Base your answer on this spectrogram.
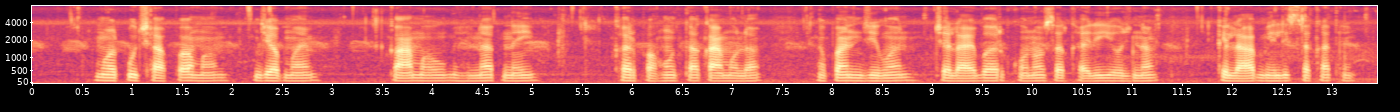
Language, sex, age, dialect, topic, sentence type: Chhattisgarhi, male, 18-24, Central, banking, question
